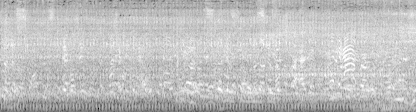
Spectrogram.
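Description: Indistinct chatter of several people talking at once in the street, over a low, steady engine hum.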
